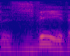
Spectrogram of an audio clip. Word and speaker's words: Zvi: There's also a video that Friends of Israel produced in 98 called Zvi, that's spelled Z-V-I, Zvi colon, The Return.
